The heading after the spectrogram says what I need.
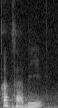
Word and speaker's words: alphabet: Mais pour le suffixe, le mot alphabet, vous pouvez constater les modifications. Alphabet, ici, le T est muet, mais dans le mot alphabétisation, on la prononce alphabétisation.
